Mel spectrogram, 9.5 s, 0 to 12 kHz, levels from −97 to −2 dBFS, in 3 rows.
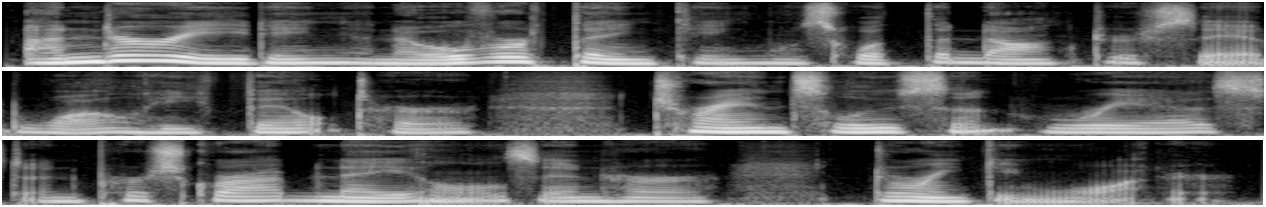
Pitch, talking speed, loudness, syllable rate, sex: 155 Hz, 145 wpm, -21 LUFS, 4.1 syllables/s, female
